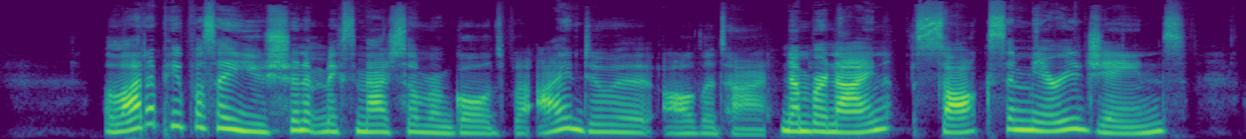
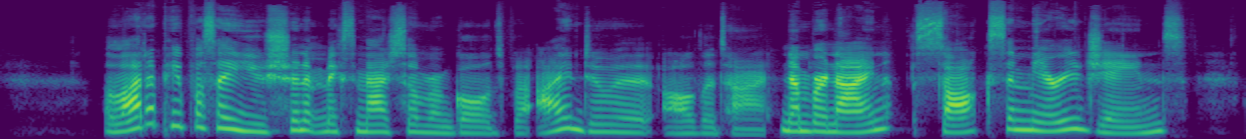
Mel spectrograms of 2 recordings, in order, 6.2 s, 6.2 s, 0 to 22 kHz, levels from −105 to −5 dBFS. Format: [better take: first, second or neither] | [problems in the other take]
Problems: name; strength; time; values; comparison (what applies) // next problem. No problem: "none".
first | thin; very slightly; fading below 900 Hz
